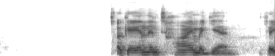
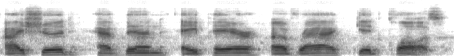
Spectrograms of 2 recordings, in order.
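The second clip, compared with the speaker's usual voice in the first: very slow, leaning on "should"; march through the line beat by beat; iambic scansion; much slower than usual. Shown as a demonstration. Teacher tests the iambic reading aloud, very slow stressed beats. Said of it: "So I think it's iambic".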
